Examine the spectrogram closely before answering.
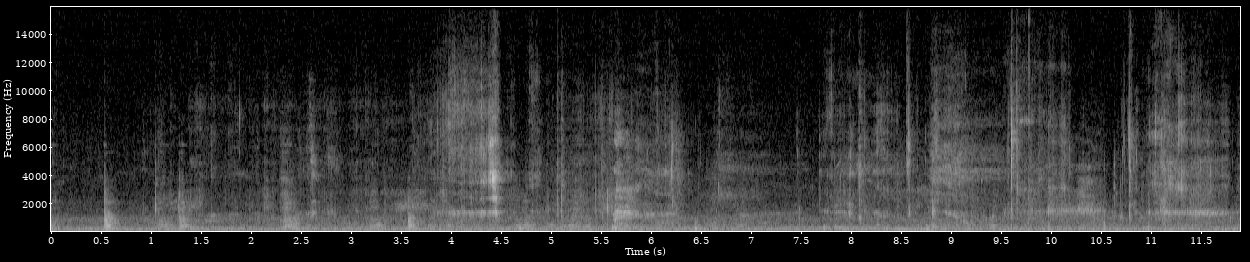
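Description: Several people biting and chewing raw amla (Indian gooseberries) close to the microphone, with scattered crisp crunches of the firm fruit, the loudest about four seconds in.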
